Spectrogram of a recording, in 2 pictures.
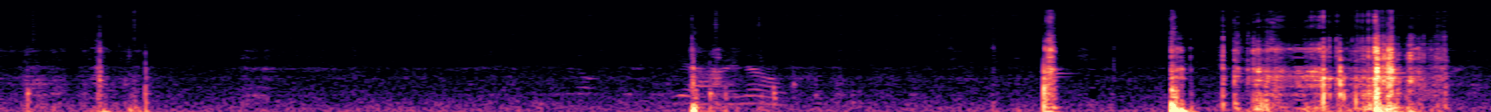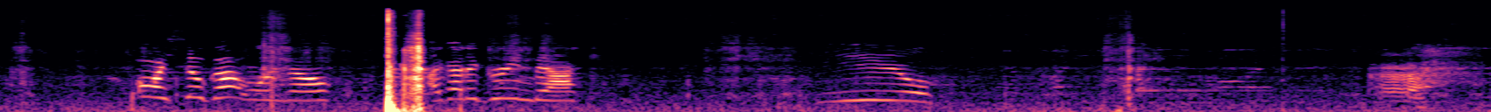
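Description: Indistinct voices, with a few sharp knocks and a brief rustling noise near the middle.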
